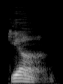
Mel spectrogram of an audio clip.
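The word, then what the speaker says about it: ज्ञान: Gyan, which by the way in North India is generally pronounced as Gyan, is cognate with the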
